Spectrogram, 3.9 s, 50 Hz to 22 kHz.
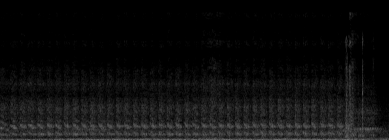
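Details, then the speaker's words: Dodge Durango at auction, about 149,000 miles, older small battery, possible water in the coolant: low, uneven, lumpy idle that falters and dies when throttle is touched; rough running, stalls on throttle. "yeah I at this point I'm only trying to start it so you guys can hear it run for a minute but it does not sound too good yeah I touched the gas and it just dies"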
